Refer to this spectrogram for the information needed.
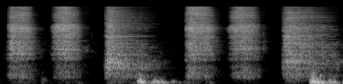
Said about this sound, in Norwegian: Og den hyperventileringa, hva, hva, vil det si? Altså, du, du framprovoserer? Jeg vil bare si at eh, ja, at du, at du, du puster eh, kjapt inn og ut da, eh, gjennom munnen, sånn.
